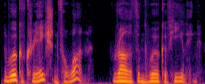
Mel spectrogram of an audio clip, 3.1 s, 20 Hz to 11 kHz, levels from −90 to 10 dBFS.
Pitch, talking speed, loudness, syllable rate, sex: 145 Hz, 235 wpm, -19 LUFS, 6.2 syllables/s, male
